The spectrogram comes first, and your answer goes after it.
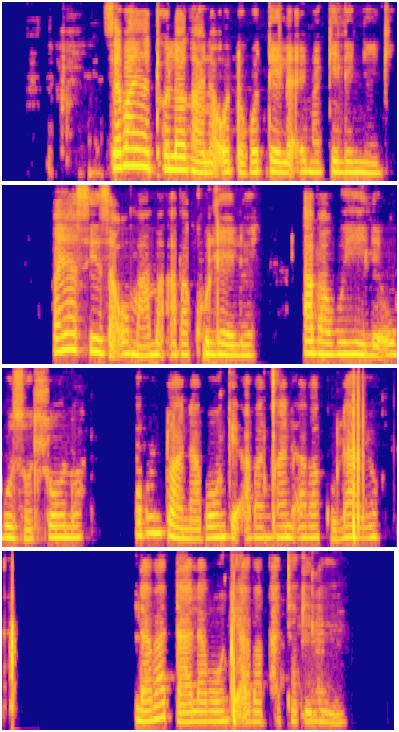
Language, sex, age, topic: North Ndebele, female, 36-49, health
